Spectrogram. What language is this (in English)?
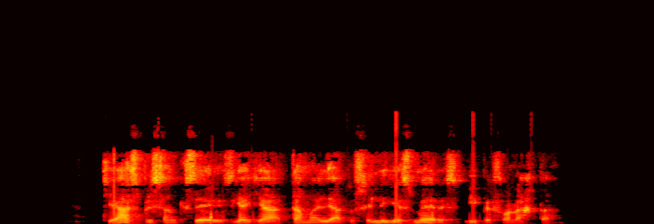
Greek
